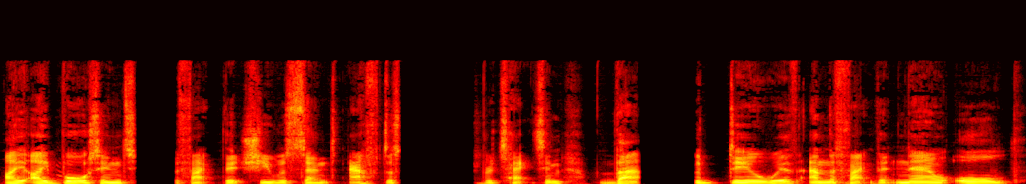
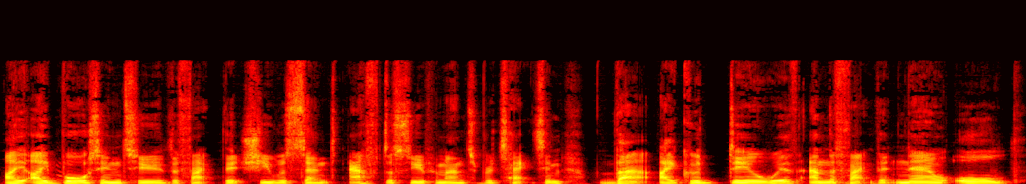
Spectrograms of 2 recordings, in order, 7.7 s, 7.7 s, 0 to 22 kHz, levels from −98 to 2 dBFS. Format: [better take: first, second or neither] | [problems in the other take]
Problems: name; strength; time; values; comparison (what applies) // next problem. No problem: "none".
second | audio cutting out; at 1 s, at 3 s for 0.5 s and at 5 s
